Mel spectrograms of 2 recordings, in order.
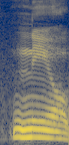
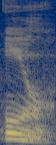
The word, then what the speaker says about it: ঞ: তখন দেখা যায় ওরা নিয় বলে। নিয় নয়, এটা হচ্ছে ইয়। নাগের মধ্যে একটু টান দিতে হবে, ইয় নিয় নয়। শিক্ষার্থীরা প্রায় সময় দেখি উচ্চারণ করে নিয় বলে, তাহলে নিয় হবে না।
